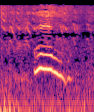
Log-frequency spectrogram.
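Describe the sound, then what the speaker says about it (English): A parrot gives a single clear, tonal vocalization, a short rising-then-falling whistle-like call lasting about half a second, close and fairly loud over quiet background. "When a parrot comes and jumps on your head"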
